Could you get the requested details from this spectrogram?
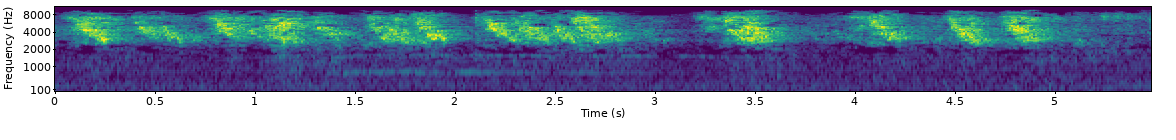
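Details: Many sparrows chirping in trees at dusk, high twittering bursts that swell and fade roughly every second, a busy flock chorus with a faint thin tone underneath.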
